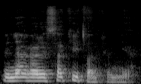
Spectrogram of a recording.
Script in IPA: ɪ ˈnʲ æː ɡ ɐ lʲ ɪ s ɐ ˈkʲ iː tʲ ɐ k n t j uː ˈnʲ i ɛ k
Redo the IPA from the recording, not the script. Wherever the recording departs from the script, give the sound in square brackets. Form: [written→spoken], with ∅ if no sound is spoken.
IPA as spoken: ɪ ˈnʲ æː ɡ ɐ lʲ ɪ s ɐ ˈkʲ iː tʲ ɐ [k→∅] n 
